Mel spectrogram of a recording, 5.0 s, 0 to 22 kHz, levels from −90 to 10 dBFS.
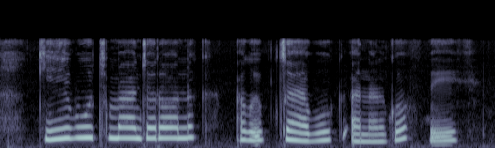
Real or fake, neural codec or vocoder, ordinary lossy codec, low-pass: fake; codec, 16 kHz, 16 kbps, FunCodec, trained on Chinese and English, 50 frames a second; none; 7.2 kHz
